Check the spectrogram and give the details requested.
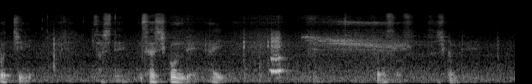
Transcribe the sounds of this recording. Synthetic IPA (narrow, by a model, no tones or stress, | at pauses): ko̞tt͡ɕiɲ̟i | soɕi̥t̪esaɕi̥kõ̞nd̪e̞hai | soso | saɕi̥kõnd̪e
